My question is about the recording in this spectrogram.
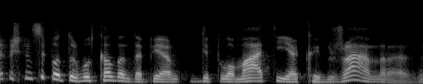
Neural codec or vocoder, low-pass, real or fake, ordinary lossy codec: codec, 16 kHz, 0.7 kbps, FocalCodec; 7.2 kHz; fake; Opus, 16 kbps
